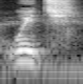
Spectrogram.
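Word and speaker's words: which: এটা উইচ, নট হুইচ, ইটস উইচ।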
